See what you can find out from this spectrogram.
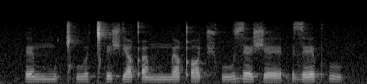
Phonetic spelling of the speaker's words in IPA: ɛmːuǀʰuə̯ǀʰeʃ ɾʲɛqʼɪ mːɛqʼɔt͡ʃʰu zɛʃɛ | zɛpʰu

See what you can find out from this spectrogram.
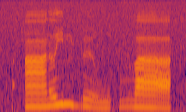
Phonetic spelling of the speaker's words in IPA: ʔãɾəjmbøw | va

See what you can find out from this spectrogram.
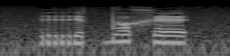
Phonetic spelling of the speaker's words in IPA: rʲɐ˨td̪ʌ˦ xɛ˦

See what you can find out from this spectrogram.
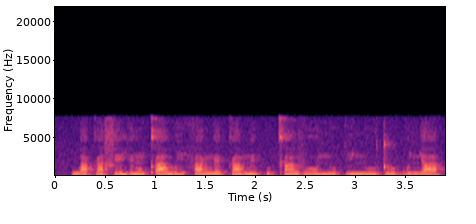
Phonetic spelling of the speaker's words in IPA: wa˨ka˨se˨jɪ˨ ɾũ˦kʼa˦˨ wi˦ha˨ŋɛ˨ ka˨me˨kʷɪ˨ kʼã˦ voː˦ ɲu˨˦ki˨ɲuː˨ tuː˨ɡʷi˨ɲa˦

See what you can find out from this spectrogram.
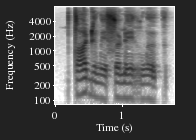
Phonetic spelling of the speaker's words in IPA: tˤɛɖɪwe sœɳer wək

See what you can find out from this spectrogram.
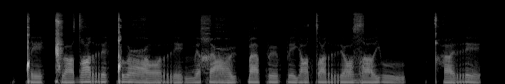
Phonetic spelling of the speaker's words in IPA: ǃe ǁudˤarɘǃu ʕɔ reŋ͡mɪχɪ ʕʉk͡pa pøpejɔtˤu røzˤe ju | qʰɘre

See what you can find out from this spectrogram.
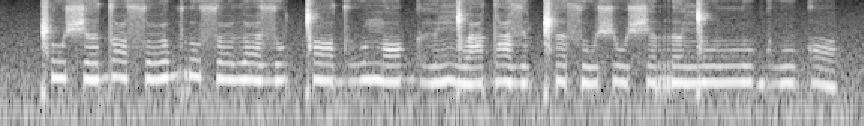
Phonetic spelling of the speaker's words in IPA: ǁuʃədɔ sˤu ɡrusuðˤʏzu ǀɔdʱu nɔ ɡʱʏ ŋ͡ǀo dˤuzʏ ǁəsuʃu ʃərəŋ͡ǀu lːuɡʱuɡɔ

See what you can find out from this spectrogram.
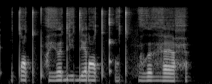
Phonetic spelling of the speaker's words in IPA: tˤetˤpʰe̤ə̯di̤ deɾetˤqʼo̤tˤ fo̤ə̯ ɦæħ

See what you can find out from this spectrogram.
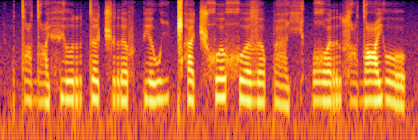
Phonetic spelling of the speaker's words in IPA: tˤi̤dˤa̤fʲor tɜt͡ʃrɜfpʲɜwi̤ ǁʰat͡ʃχʷʌ χʷʌ zʌpa̤ç | ʁʷarsʷi̤dˤʌ jo

